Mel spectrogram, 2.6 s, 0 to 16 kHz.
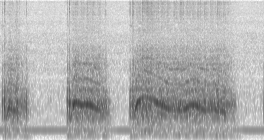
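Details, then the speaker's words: JLB Cheetah v1 RC car on stock battery after cleaning sand and rusty grime from a jammed drivetrain; short bursts of smooth, even motor whir rising under throttle, no grinding; running normally, ESC apparently had dried out. "All good. Nice and smooth."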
